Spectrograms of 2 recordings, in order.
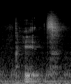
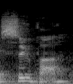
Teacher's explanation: So for example, if you put your hand in front of your mouth and say the word pit, you'll feel a puff of air because the P in pit is aspirated. If you do the same thing and say super, the second syllable of super uses an unaspirated P, so you don't feel that puff of air.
